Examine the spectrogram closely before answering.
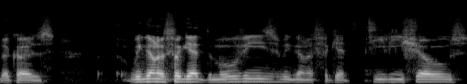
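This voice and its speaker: At a moderate pace, the speaker keeps a fairly even intonation. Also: man. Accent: French. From France. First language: French. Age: 50s. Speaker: chef and podcast host. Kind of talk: podcast monologue. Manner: halting, many fillers and repeats.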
